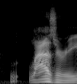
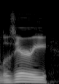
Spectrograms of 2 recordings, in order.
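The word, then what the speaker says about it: Lazzeri: the segment I realized I got Tony lazer's name wrong I was pronouncing it lazeri I felt it was deeply disrespectful to the Italian Community and while I couldn't go back and re-record every time I said Tony laerie instead of lazeri I just dubbed it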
